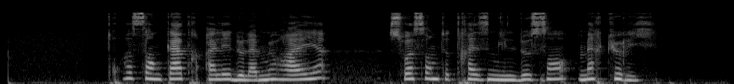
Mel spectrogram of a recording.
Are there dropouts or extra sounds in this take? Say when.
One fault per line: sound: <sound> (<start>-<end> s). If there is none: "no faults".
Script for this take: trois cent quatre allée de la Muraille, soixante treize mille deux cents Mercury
no faults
